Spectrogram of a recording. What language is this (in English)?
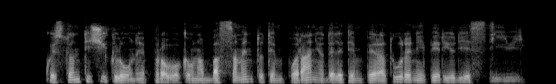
Italian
